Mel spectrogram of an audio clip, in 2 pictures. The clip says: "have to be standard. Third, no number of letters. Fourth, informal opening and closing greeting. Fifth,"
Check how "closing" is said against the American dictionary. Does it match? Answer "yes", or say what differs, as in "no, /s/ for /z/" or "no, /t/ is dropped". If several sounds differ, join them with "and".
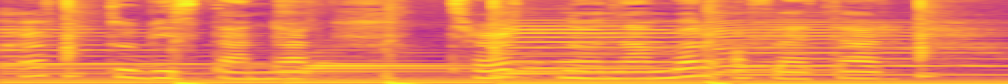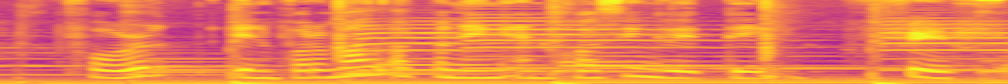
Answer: no, /l/ is dropped and /s/ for /z/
